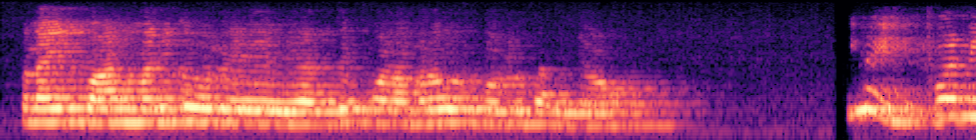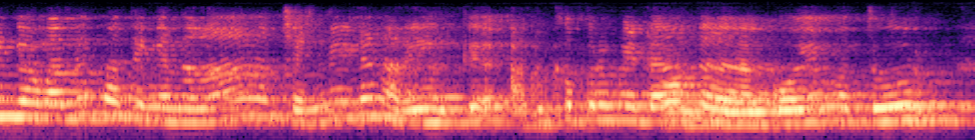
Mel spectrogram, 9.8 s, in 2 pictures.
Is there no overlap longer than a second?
Yes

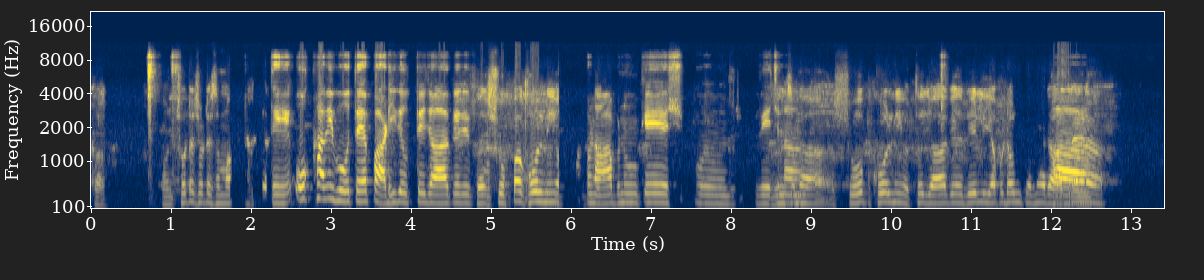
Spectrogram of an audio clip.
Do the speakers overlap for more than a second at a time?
No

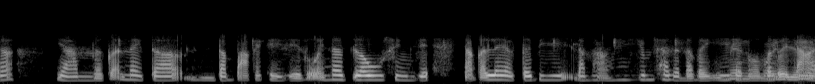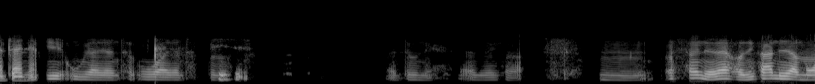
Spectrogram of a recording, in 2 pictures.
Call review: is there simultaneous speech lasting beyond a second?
Yes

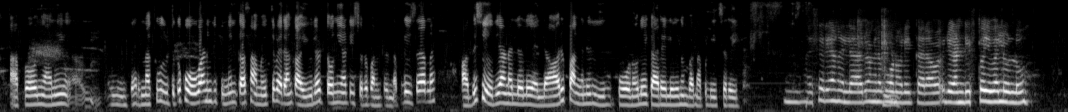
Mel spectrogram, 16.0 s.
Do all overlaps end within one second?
Yes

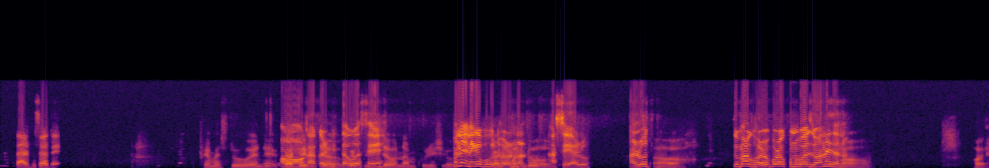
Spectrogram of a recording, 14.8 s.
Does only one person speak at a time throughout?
No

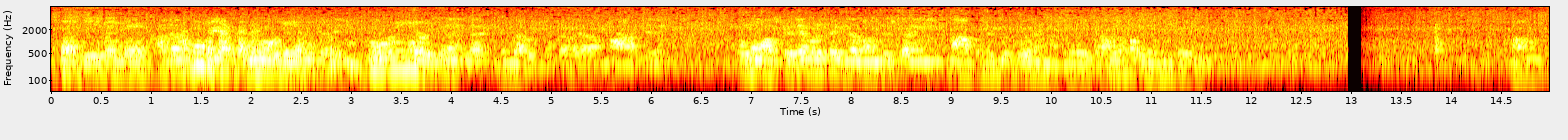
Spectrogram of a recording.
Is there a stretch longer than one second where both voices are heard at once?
Yes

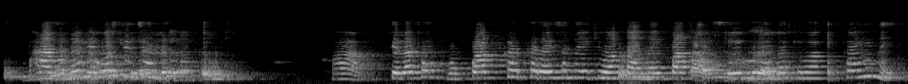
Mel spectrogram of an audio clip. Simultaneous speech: Yes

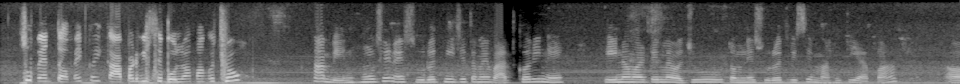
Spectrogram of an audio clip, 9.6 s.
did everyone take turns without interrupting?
No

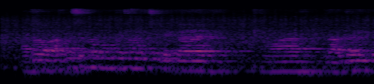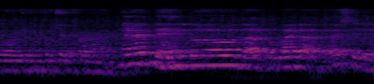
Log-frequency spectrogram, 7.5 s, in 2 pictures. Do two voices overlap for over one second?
No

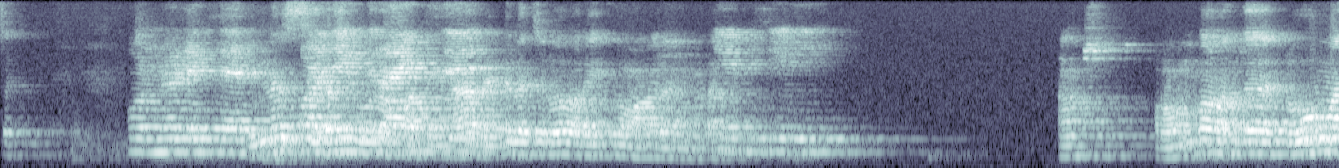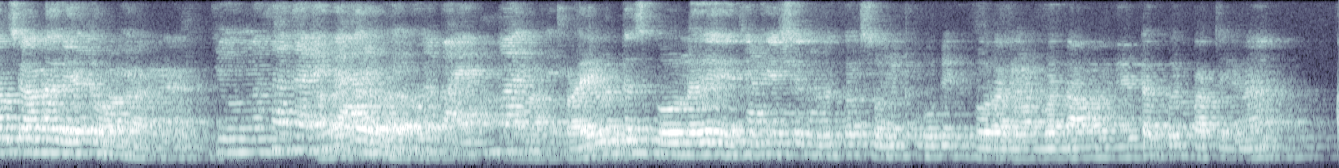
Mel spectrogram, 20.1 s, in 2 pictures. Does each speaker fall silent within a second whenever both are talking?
No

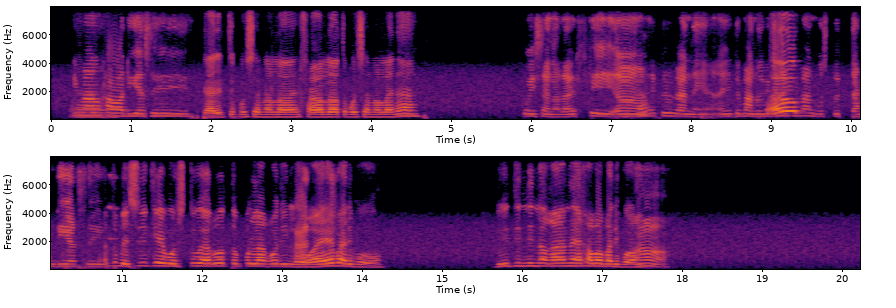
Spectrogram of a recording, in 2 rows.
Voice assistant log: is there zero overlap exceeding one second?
Yes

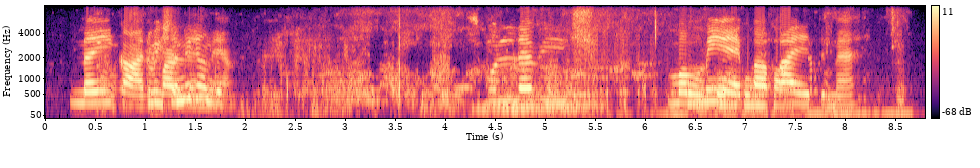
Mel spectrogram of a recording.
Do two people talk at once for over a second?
Yes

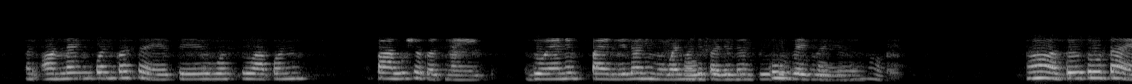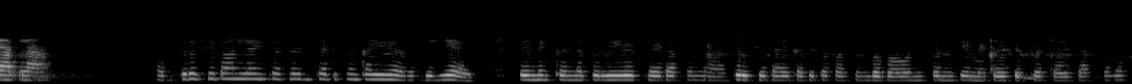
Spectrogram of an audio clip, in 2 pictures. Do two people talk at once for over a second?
Yes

